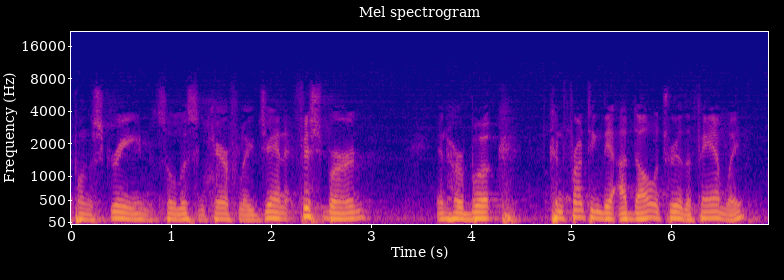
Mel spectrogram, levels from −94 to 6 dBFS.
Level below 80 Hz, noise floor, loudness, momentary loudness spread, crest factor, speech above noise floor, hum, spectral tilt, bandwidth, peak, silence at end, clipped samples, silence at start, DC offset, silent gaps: -46 dBFS; -53 dBFS; -25 LUFS; 7 LU; 16 dB; 29 dB; none; -10.5 dB/octave; 6.2 kHz; -8 dBFS; 0.1 s; under 0.1%; 0 s; under 0.1%; none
